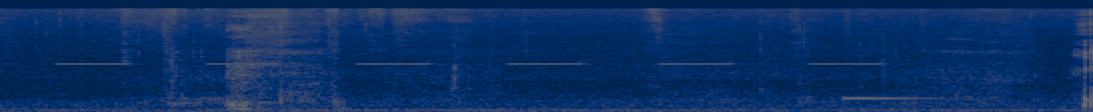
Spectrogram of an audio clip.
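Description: A truck's reversing alarm beeps at an even pace.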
